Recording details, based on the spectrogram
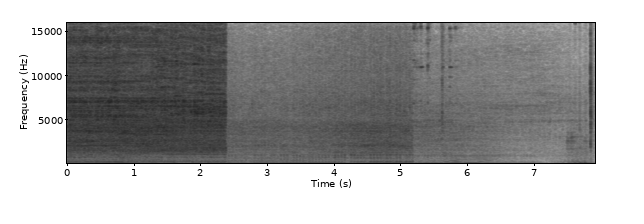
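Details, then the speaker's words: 1986 Toyota Corolla AE86 carbureted engine revived after long sitting, oil pressure good but burning oil: holds a fast, steady idle at 2,500 rpm and never settles; vacuum leaks suspected from broken lines. "All right, now it's idling at 2,500 RPM. So we definitely got a vacuum leak somewhere."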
